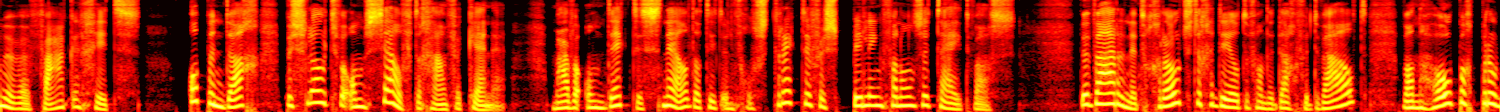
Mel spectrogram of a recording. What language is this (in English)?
Dutch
